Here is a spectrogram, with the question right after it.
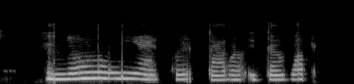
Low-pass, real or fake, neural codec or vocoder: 7.2 kHz; fake; codec, 44.1 kHz, 2.6 kbps, DAC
